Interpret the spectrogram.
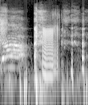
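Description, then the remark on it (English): A man's sudden loud sneeze bursts out with a sharp, noisy onset and a voiced, tonal tail, spraying the table by his computer, set among excited voices and exclamations before and after. “He sneezed”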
